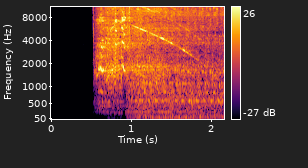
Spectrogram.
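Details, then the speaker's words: Yamaha Ténéré 250 electric starter after cleaning and reassembly, previously clicking from a loose magnet in the housing: starter engages cleanly, engine catches within a second and runs evenly with no clicking; noise fixed. "maravilha maravilha vamos ir aí ficou perfeita montagem ótimo excelente acabou o problema o barulho tá"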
